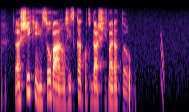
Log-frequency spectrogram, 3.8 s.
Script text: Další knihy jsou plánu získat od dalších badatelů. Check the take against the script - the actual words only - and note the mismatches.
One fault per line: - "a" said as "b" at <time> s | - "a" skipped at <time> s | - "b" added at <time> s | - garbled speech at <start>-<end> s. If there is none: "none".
none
